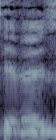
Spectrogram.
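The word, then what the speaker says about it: Thérèse: So Teresa is the English pronunciation, but Therese is the French.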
